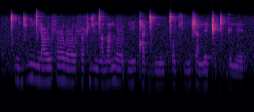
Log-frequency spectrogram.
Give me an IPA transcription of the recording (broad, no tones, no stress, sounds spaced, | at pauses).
ǀʰ ʊ ə̯ d͡ʑ u ŋ͡ǀ e ʕ u ħ ʕ o ʕ o ħ ʊ ħ d͡ʑ ʊ ŋ͡ǀ e ðˤ i n u ʕ ṵ p n e ǃ a ɡ͡ǀ u n ʊ ǀ ɔ t͡ɕʰ i n ʂ a ŋ ɛ ǁ ṵ ɡ͡ǀ u ɡ ɛ n ɛ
